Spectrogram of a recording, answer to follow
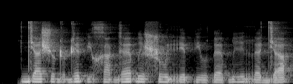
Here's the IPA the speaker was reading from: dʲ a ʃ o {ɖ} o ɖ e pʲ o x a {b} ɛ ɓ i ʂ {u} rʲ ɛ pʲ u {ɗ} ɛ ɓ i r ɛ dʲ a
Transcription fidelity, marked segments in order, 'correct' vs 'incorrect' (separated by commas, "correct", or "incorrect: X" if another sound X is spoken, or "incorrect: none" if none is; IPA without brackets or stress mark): correct, incorrect: ɡ, correct, correct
